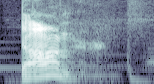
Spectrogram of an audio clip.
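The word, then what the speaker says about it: döner: Oh, donor.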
